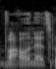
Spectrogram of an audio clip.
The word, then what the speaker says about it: Volynets: I know she pronounces it Volynets, but we like to call her Volynets.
